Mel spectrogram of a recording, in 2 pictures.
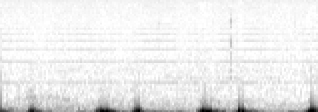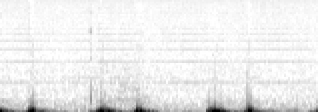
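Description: heartbeat heard through chest

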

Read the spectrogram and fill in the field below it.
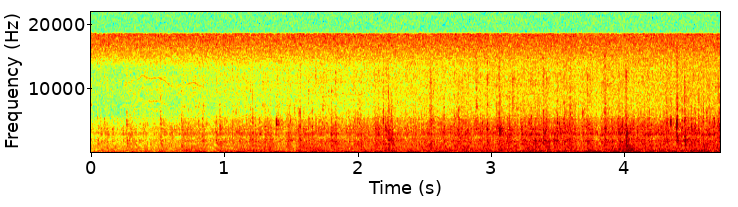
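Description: heavy rain falling outside

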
